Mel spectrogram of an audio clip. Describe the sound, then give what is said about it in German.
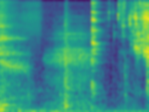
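Whisky pouring into a glass and spilling onto a carpet, with gurgling, dripping splashes, a short burst then a bubbly stream rising in pitch at the end, with no voices over it. “Dann können wir den Bums auch eingießen”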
